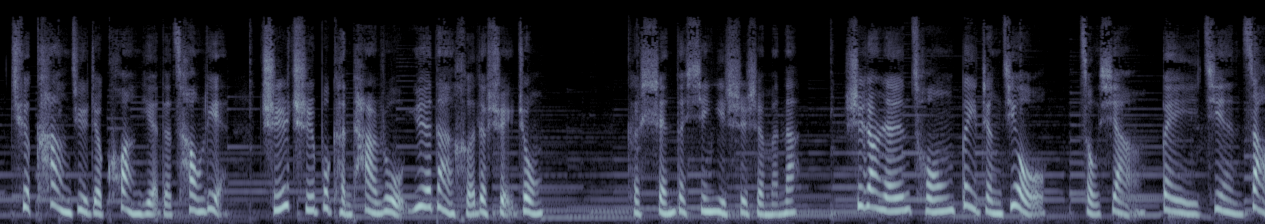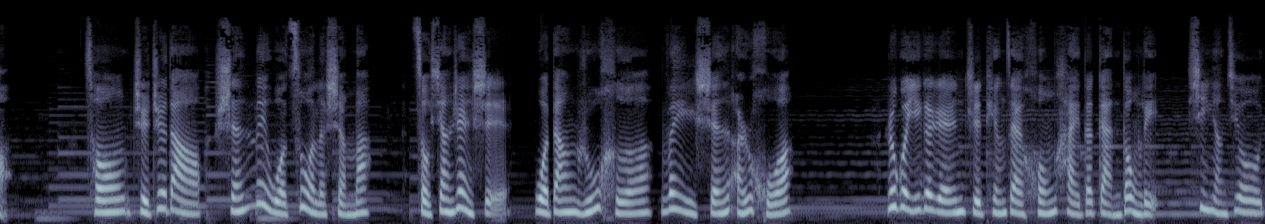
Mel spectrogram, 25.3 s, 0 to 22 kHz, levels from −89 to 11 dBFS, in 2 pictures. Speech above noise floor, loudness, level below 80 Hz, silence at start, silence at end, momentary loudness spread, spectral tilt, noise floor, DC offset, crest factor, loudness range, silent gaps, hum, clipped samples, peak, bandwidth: 29 dB; -22 LUFS; -66 dBFS; 0.05 s; 0 s; 8 LU; -5 dB/octave; -50 dBFS; under 0.1%; 18 dB; 2 LU; none; none; under 0.1%; -4 dBFS; 16 kHz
